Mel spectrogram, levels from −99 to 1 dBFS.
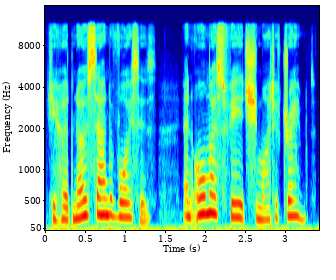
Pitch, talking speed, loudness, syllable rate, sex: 230 Hz, 230 wpm, -16 LUFS, 5.6 syllables/s, female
